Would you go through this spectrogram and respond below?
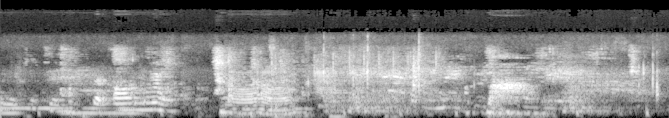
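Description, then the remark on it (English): A dog whimpers and gives short barks amid a busy mix of voices and game-like sounds, the canine noises moderately loud, tangled with ongoing talk throughout. “Hey, doggy.”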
